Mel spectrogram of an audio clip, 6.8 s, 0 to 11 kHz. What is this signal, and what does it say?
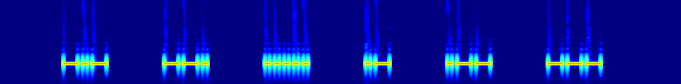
Morse code, heard as a keyed tone, about 25 wpm, spaced as for 12 wpm, 700 Hz. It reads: KG5AWO
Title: USA Call Signs - 6 Characters - 4x Character Spacing - 25wpm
